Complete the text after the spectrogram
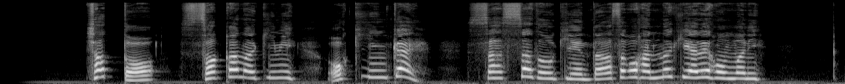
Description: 関西弁音源は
